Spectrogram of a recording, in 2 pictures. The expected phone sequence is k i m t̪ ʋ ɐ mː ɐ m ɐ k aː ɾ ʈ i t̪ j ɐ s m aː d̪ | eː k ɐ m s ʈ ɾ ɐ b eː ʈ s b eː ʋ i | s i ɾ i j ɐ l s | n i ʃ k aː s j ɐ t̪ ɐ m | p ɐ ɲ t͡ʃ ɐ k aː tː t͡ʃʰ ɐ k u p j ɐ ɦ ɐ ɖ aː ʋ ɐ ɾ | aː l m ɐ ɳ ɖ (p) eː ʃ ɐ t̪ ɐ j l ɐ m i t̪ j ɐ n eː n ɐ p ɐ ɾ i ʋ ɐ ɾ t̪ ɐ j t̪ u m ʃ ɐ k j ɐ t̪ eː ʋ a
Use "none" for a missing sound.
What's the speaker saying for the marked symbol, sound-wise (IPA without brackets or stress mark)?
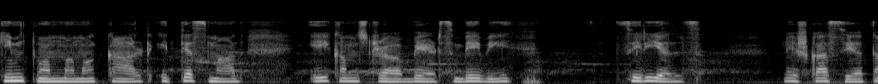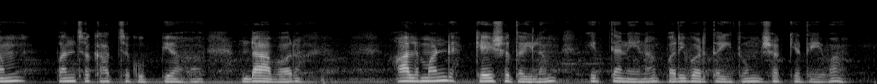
k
